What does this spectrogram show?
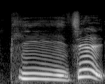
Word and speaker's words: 빚을: 빚을 안고, 자, 여기서 빚을은 발음을 앞에 지읒 받침이 뒤로 가서 빚을 이렇게 발음하셔야 돼요.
